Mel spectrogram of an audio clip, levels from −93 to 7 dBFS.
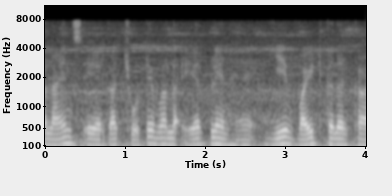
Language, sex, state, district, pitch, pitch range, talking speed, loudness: Hindi, male, Chandigarh, Chandigarh, 130 Hz, 120-140 Hz, 165 wpm, -15 LUFS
